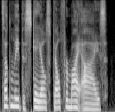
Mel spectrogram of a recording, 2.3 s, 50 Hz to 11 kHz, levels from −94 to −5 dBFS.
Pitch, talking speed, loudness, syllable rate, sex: 185 Hz, 185 wpm, -19 LUFS, 4.8 syllables/s, female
